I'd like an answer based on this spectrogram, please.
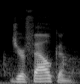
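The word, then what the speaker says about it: gyrfalcon: gerfalcon the gerfalcon pronounced ger falcon is a large white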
